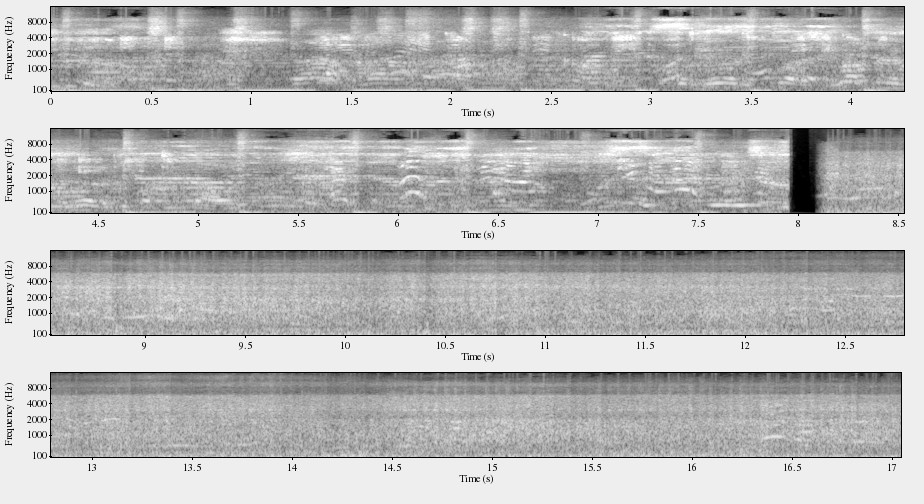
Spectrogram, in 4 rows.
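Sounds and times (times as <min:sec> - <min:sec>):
road and vehicle noise: 0:00.0 - 0:17.0
wind buffeting microphone: 0:07.7 - 0:17.0.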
